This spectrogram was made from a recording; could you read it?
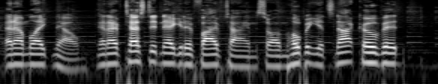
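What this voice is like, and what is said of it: Congested, stuffy cold voice. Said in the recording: “I have a cold ... so I have a cold. I'm struggling through it. My voice is actually the best it's been in a couple days ... his throat is raw”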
